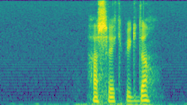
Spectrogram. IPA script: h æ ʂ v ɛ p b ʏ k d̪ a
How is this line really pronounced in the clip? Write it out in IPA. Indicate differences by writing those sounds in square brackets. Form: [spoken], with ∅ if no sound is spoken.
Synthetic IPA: h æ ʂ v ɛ [k] b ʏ [ɡ] d̪ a

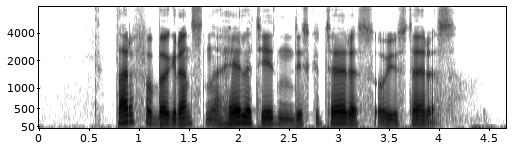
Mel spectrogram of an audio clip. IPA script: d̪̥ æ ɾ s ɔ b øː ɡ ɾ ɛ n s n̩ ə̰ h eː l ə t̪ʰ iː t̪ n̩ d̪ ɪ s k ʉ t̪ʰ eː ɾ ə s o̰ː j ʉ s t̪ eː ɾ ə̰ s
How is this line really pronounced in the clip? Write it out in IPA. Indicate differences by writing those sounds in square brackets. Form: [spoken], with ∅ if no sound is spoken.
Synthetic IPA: d̪̥ æ ɾ [f] ɔ b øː ɡ ɾ ɛ n s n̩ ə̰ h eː l ə t̪ʰ iː [d̪] n̩ d̪ ɪ s k ʉ t̪ʰ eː ɾ ə s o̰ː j ʉ s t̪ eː ɾ ə̰ s

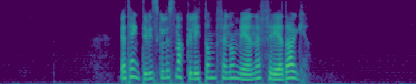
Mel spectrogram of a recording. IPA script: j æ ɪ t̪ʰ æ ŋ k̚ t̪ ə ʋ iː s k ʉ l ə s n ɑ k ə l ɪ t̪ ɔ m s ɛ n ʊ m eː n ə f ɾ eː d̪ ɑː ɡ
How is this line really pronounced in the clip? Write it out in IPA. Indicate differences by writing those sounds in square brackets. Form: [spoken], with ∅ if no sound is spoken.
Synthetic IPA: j æ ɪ t̪ʰ [ɛ] ŋ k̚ t̪ ə ʋ iː s k ʉ l ə s n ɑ k ə l ɪ t̪ ɔ m [f] ɛ n ʊ m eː n ə f ɾ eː d̪ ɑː ɡ

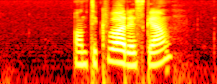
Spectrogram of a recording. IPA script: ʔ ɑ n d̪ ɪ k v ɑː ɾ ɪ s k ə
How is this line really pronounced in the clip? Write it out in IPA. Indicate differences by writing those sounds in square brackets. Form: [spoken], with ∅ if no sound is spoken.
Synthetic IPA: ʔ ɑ n [t̪] ɪ [kʰ] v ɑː ɾ ɪ s k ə

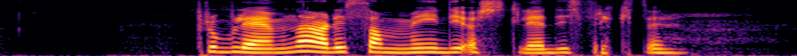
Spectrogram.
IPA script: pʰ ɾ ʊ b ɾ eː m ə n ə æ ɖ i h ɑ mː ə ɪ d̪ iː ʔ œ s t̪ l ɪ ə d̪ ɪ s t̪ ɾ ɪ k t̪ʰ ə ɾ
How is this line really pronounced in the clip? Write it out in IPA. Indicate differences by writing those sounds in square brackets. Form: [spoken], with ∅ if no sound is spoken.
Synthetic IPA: pʰ ɾ ʊ b [l] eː m ə n ə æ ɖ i [s] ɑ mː ə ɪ d̪ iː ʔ œ s t̪ l ɪ ə d̪ ɪ s t̪ ɾ ɪ k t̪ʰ ə ɾ

